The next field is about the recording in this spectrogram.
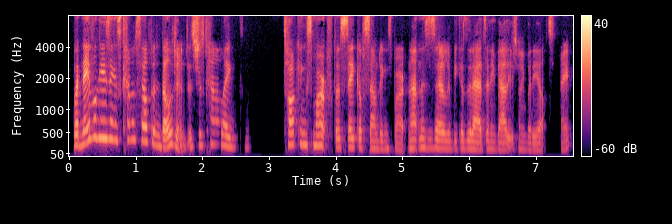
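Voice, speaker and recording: A woman's voice: mid-range voice, darkish tone, no room sound, clean studio sound. A woman with a slight Dominican accent, explaining ideas in casual podcast conversation and checking in with "right?". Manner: quick, explanatory, peppered with "right?".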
